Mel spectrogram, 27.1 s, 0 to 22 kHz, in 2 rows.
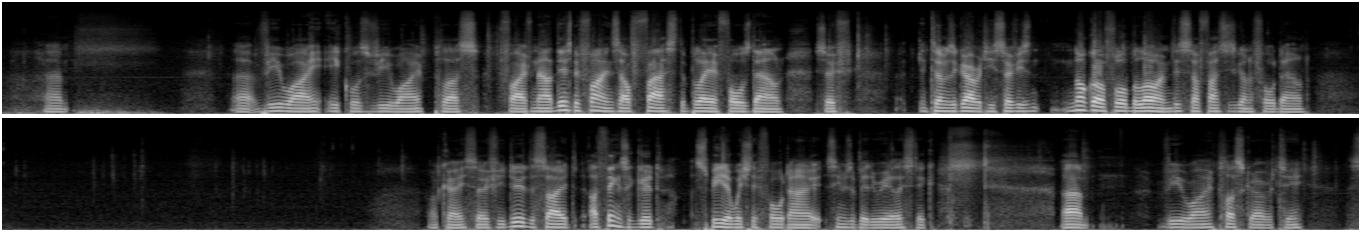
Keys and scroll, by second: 2.3-8.4 typing, 19.0 0, 19.9 1, 23.0 1.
